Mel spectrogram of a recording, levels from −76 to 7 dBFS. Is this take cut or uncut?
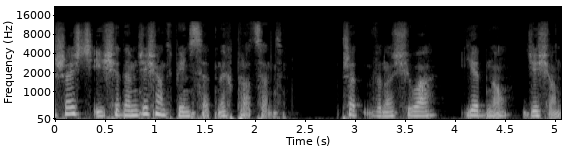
cut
